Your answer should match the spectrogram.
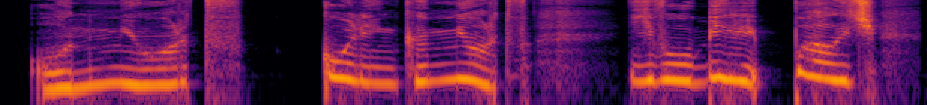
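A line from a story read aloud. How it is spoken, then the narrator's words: Wheezing into phone. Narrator (Russian): Просипела она в трубку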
